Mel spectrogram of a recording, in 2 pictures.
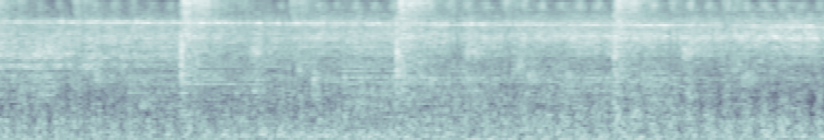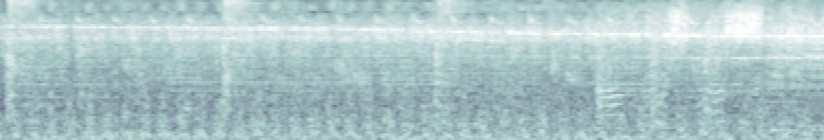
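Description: Landed turbine helicopter running at close range, its rotor and engine making a loud, steady noise. A thin high whine eases slightly lower in pitch over the last few seconds.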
